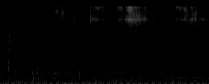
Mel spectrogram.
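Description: Faint, high-pitched rustling in several short bursts, the loudest a little past the middle.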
